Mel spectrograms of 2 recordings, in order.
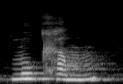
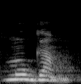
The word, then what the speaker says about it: മുഖം: സുഖം, മുഖം, നഖം, ഖാദി, അഖിലം, ഖരം എന്ന് ശരിയായി ഉച്ചരിക്കുന്നതിന് പകരം നാം സുഖം, മുഖം, നഖം, ഖാദി, അഖിലം, ഖരം എന്നിങ്ങനെ തെറ്റായി ഉച്ചരിക്കുന്നതൊന്ന് ശ്രദ്ധിക്കണേ എന്നാണ് പറയുന്നത്.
